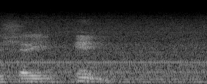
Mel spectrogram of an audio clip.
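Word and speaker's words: شيء: So we don't say shay'in, we don't pronounce it like a ya, we say shay'in, because it's actually a hamza.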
